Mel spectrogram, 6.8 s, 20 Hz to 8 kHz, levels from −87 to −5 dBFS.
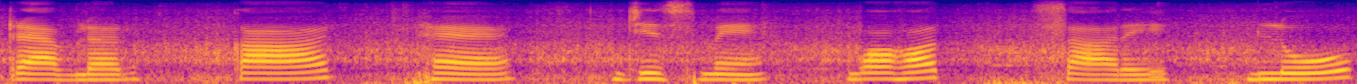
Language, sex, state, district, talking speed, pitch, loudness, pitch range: Hindi, female, Chandigarh, Chandigarh, 60 wpm, 205 Hz, -15 LUFS, 190-215 Hz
